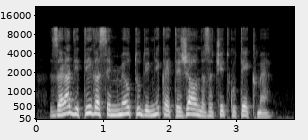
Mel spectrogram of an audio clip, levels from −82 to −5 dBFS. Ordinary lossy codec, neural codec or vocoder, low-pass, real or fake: none; vocoder, 22.05 kHz, 80 mel bands, Vocos; 9.9 kHz; fake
